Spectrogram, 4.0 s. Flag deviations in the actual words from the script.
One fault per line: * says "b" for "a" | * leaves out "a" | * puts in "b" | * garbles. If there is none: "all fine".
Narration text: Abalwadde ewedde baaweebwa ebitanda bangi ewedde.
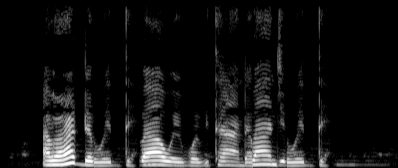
all fine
